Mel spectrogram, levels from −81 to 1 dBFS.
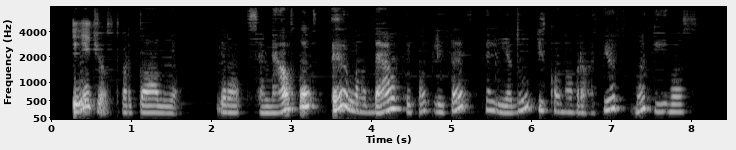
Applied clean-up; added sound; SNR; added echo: neural mask model DeepFilterNet 3.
